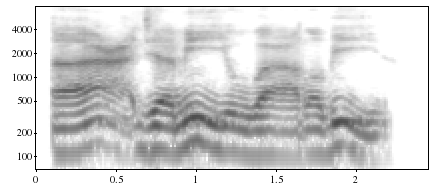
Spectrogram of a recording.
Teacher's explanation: Makhrajnya harusnya di bagian tenggorokan paling bawah. Tapi makhrajnya bercampur dengan huruf yang di atasnya. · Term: Hamzah musahalah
